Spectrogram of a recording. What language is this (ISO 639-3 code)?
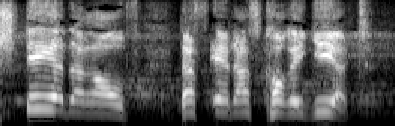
deu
